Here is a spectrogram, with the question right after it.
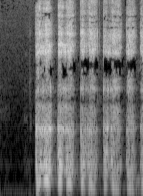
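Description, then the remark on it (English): A person clears their throat several times in quick succession, a series of rough, raspy bursts with short gaps between them, no talking. “Just had to clear my throat.”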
